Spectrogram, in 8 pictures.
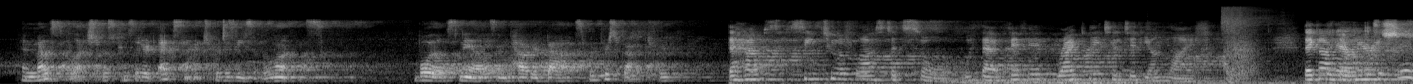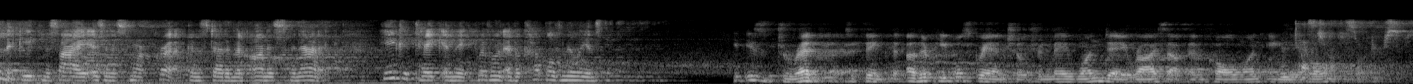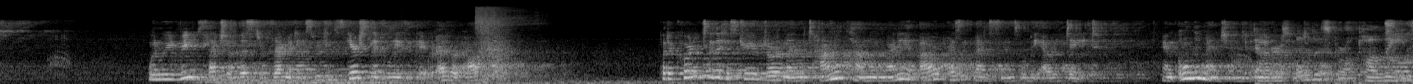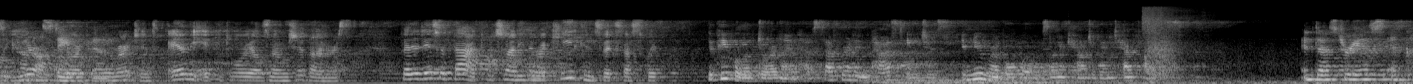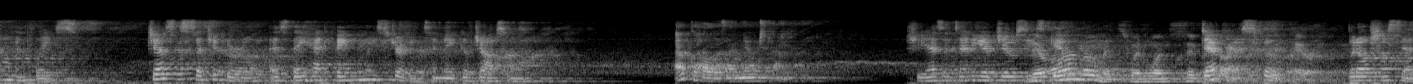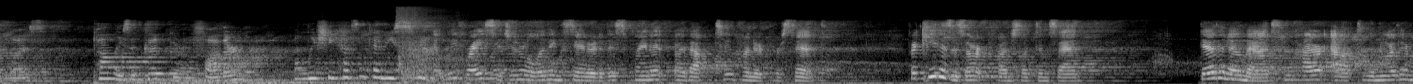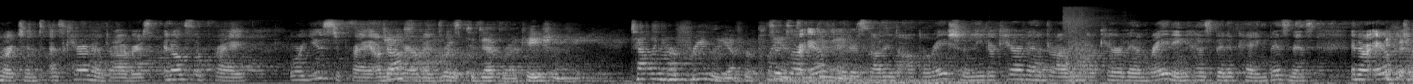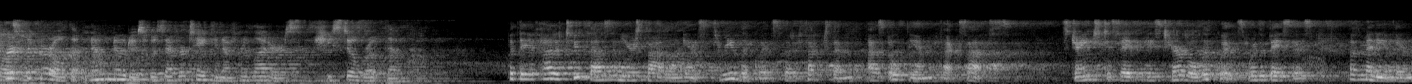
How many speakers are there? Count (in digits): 4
